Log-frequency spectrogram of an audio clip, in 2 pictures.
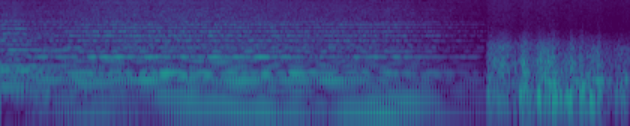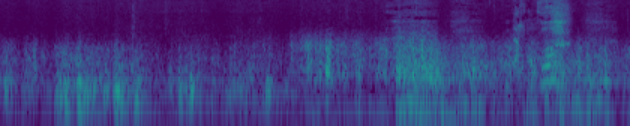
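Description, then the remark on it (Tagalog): A steady, low humming tone gives way after a few seconds to the thunder of an approaching afternoon rainstorm, deep rumbles swelling and fading over a constant rain-like hiss, with a louder crack-like surge near the end. “Ulan pa yata, Lauro.”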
